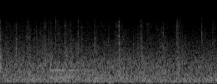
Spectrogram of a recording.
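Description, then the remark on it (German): A steady, dense hiss of rain falling outside at night, heard as a window is opened, with a soft patter throughout, even in loudness and without pauses; no one speaks. “Oh, es regnet.”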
